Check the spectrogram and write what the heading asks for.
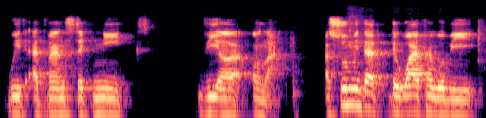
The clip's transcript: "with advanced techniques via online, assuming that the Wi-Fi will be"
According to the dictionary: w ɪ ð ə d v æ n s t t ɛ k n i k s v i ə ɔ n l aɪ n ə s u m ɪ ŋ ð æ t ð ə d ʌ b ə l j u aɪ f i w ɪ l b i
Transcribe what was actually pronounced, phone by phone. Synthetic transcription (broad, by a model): w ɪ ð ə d v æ n s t t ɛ k n i k v i ə ɔ n l aɪ n ə s u m ɪ ŋ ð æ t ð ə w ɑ ə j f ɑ w ɪ l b i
